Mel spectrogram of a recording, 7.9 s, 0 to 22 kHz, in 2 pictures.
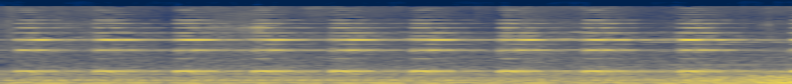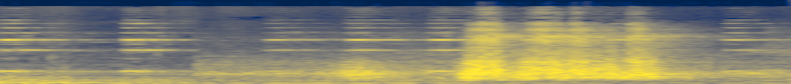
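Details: Fetal heart sound checked with Doppler during a prenatal procedure: fast, regular pulsed tones at roughly 140–150 per minute.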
